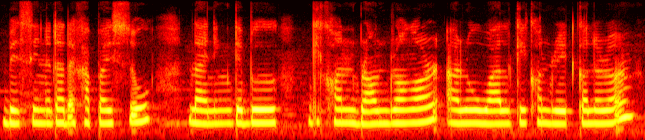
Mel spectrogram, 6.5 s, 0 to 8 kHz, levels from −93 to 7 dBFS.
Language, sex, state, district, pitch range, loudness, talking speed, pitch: Assamese, female, Assam, Kamrup Metropolitan, 250-260 Hz, -15 LUFS, 120 wpm, 255 Hz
